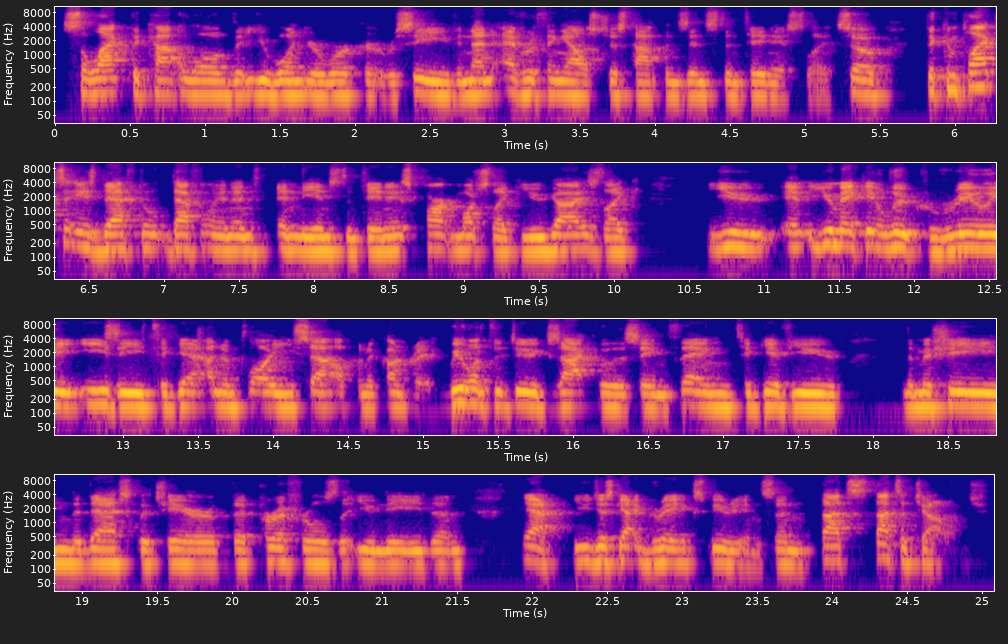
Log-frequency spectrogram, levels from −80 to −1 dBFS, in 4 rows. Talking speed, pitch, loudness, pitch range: 205 wpm, 140 Hz, -22 LUFS, 130-150 Hz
